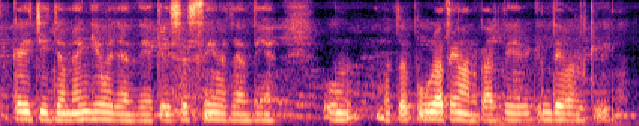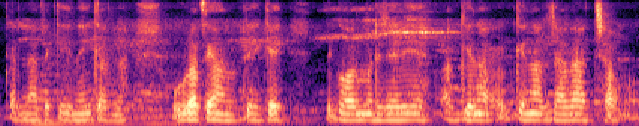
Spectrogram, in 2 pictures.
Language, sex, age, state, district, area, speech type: Punjabi, female, 60+, Punjab, Jalandhar, urban, spontaneous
